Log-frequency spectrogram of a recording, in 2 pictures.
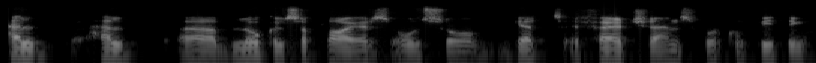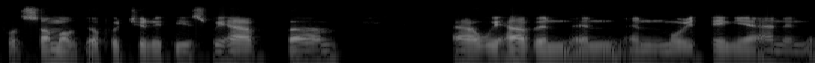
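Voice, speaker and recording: Procurement head from Egypt, male, low voice, dry muffled call sound, hesitant delivery. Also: no echo. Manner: halting, many restarts and fillers. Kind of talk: webinar opening remarks. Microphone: dialing in on a call. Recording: dull lo-fi call audio.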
